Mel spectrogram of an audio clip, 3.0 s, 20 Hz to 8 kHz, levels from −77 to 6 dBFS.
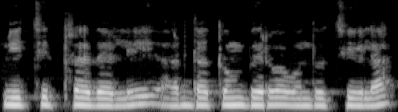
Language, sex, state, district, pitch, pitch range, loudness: Kannada, male, Karnataka, Koppal, 150 Hz, 145-155 Hz, -14 LUFS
